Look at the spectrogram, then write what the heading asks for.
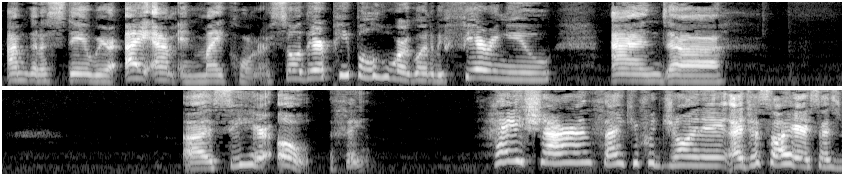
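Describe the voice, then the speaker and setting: A woman's voice: a little high, pushed and bright. A woman who hosts a live online talk show. She chats casually, greets viewers and laughs often.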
